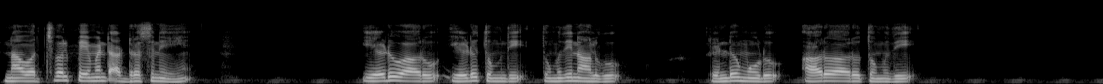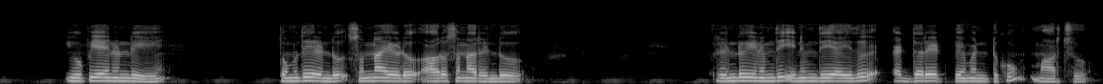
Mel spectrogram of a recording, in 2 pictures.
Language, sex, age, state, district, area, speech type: Telugu, male, 30-45, Andhra Pradesh, Vizianagaram, rural, read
